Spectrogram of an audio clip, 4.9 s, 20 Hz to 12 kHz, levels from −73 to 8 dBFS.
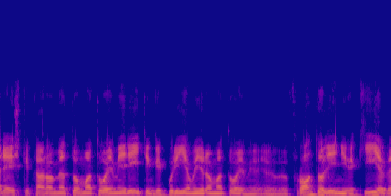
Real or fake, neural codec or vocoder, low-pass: real; none; 7.2 kHz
